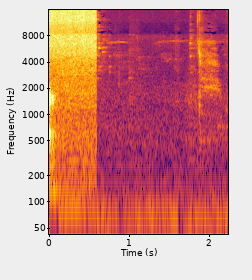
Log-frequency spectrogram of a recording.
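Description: Steady hiss that cuts off abruptly about half a second in, followed by near silence with a faint low rumble.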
